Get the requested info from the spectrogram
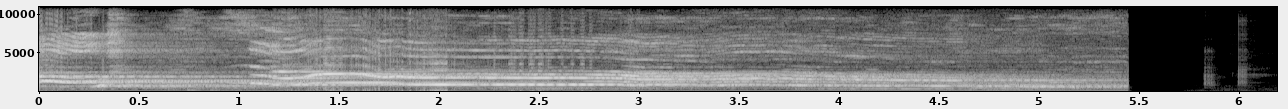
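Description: A long, high, drawn-out howl that wavers at first, then holds one note that sags slowly in pitch for about four seconds before cutting off suddenly near the end.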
